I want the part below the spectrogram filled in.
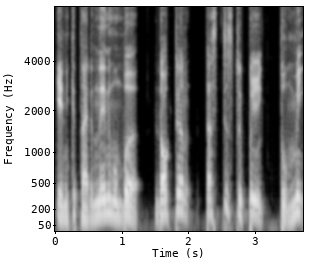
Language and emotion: Malayalam, disgusted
